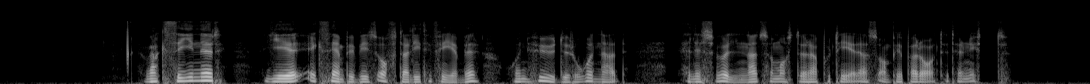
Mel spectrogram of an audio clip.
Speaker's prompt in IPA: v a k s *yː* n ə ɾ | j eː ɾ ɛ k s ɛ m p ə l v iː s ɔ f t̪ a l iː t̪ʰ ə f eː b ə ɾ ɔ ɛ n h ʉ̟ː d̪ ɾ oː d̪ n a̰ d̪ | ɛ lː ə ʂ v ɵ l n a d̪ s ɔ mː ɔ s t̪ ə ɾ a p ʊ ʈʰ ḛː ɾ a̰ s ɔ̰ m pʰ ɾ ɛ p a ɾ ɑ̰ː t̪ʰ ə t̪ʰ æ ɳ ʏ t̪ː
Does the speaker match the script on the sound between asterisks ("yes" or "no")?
no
